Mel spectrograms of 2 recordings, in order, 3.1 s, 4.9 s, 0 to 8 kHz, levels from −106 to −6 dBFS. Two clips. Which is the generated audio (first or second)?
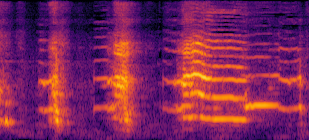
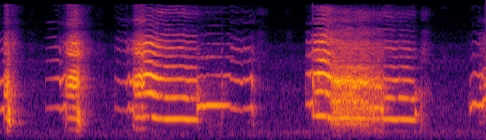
first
